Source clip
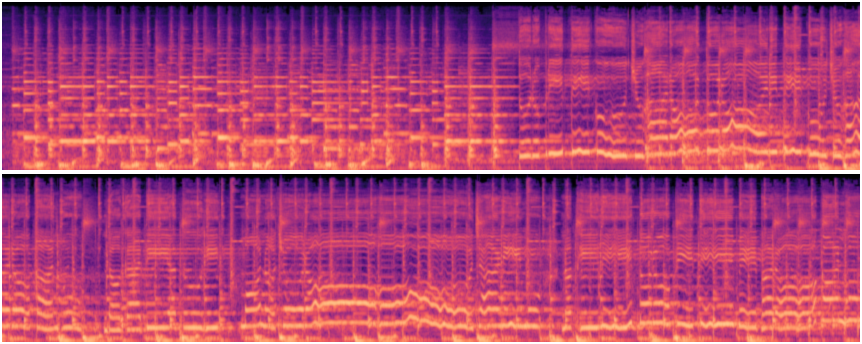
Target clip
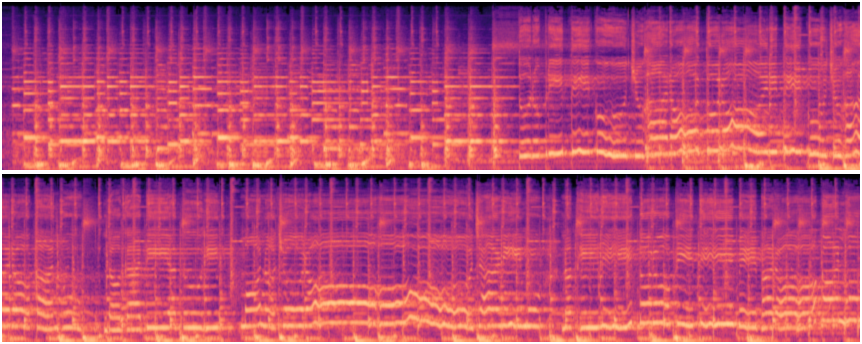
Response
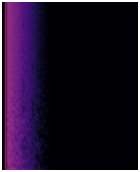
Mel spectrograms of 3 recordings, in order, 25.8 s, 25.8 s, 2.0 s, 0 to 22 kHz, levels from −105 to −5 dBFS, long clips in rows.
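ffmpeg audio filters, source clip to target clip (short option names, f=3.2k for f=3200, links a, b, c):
-filter_complex "[0:a]asplit=2[a][b];[1:a]atrim=start_sample=2205,lowpass=6.6k,adelay=68[c];[b][c]afir=irnorm=-1:irlink=0,volume=-14dB[d];[a][d]amix=inputs=2:normalize=0,volume=1.5dB"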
